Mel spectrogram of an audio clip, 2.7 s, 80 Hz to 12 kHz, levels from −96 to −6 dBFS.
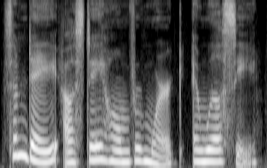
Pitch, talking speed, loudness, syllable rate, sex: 230 Hz, 225 wpm, -16 LUFS, 4.2 syllables/s, female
